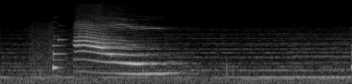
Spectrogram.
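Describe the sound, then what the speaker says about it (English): A cat in the game Genshin Impact meows once, a drawn-out, falling, close and clear call after a soft click, then a faint steady hum lingers alone. "Look, a cat."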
